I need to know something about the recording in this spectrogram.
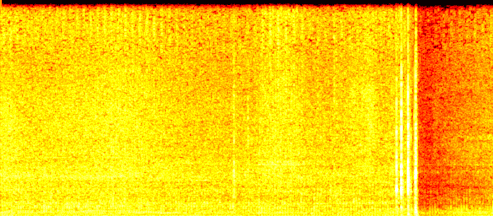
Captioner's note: plane engine rumbles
